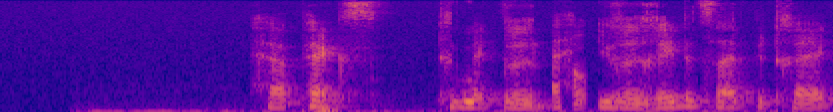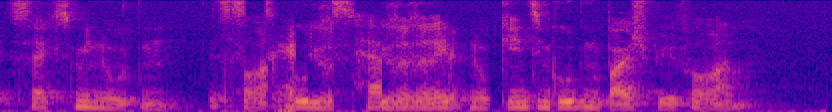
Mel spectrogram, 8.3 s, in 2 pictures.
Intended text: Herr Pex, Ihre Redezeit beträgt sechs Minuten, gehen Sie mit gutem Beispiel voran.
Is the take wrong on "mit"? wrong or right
wrong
